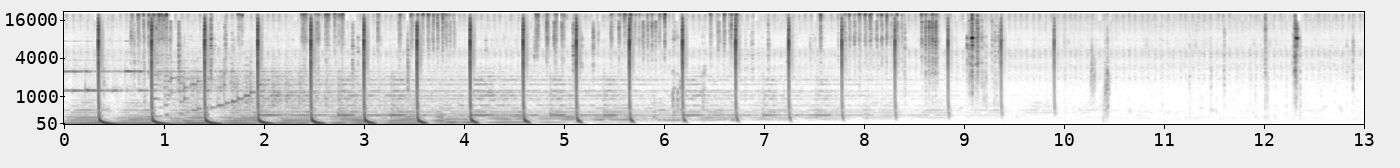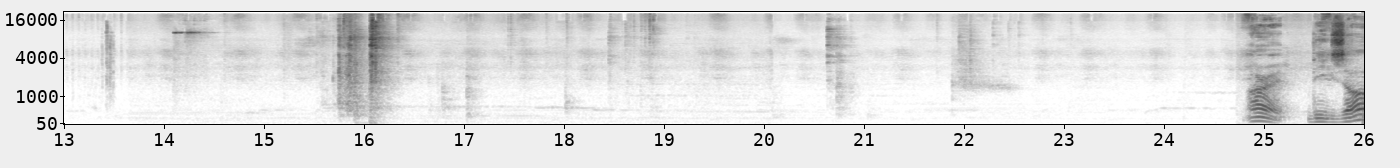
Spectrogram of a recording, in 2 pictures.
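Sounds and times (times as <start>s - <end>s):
metal tools clicking and clinking: 8.1s - 9.5s
metal parts clattering: 8.5s - 9.4s.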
